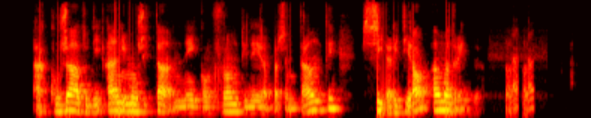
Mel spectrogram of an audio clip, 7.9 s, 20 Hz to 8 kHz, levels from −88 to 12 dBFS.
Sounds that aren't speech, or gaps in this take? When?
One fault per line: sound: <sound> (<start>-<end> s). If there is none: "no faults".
sound: laugh (6.7-7.1 s)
